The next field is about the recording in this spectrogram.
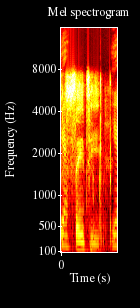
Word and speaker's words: Sethi: One of the things that Ramit said, and I still don't know how to pronounce it, Sethi. – Yeah.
